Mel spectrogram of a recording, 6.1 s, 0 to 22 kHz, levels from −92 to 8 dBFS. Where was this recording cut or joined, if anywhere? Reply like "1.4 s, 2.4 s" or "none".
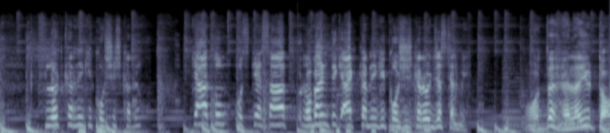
3.0 s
